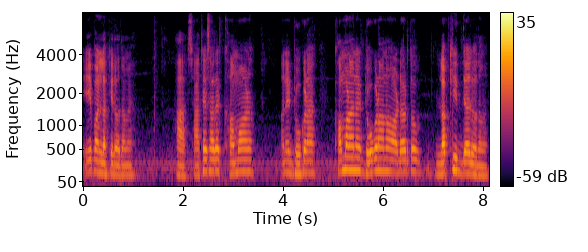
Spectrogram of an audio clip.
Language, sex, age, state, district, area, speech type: Gujarati, male, 18-30, Gujarat, Anand, urban, spontaneous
